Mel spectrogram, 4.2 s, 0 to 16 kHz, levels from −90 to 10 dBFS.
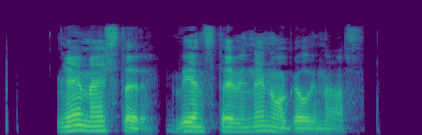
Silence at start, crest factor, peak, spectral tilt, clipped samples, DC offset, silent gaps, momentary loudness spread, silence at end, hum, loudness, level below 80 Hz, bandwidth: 0.55 s; 20 dB; 0 dBFS; -5 dB/octave; under 0.1%; under 0.1%; none; 12 LU; 0.65 s; none; -18 LUFS; -58 dBFS; 8 kHz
